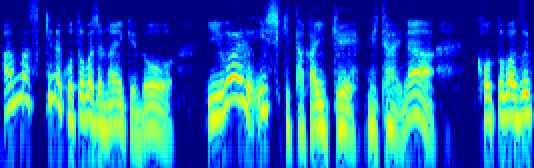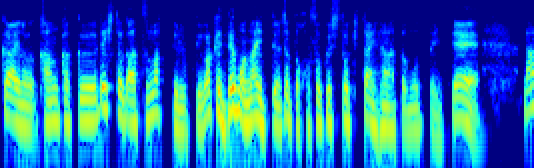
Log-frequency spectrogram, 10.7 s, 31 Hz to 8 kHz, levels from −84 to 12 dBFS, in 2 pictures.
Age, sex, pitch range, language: 20-39, male, 125-205 Hz, Japanese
